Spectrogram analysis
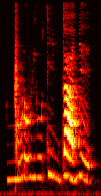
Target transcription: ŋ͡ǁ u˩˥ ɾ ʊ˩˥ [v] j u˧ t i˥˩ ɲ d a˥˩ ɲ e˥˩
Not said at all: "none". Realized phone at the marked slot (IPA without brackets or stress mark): v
